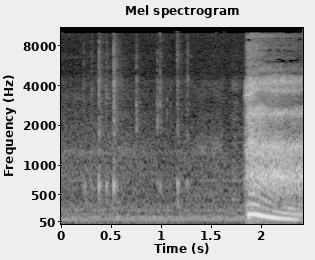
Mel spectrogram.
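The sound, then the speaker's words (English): Typing a message on a computer keyboard: soft, irregular key clicks for a couple of seconds, then a loud harmonic sound abruptly cuts in at the end. “Let me just type one message here.”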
